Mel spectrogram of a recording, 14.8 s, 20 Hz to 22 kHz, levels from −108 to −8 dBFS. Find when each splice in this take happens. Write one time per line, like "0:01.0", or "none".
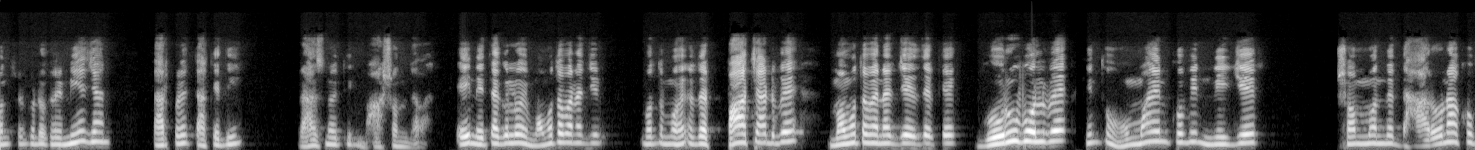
0:04.4
0:10.8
